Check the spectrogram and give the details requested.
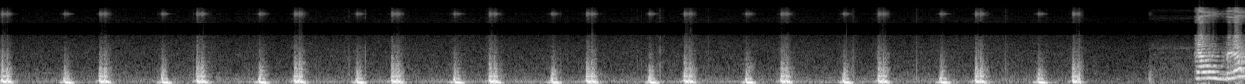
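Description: Steady heartbeat about 62 a minute, each beat's second sound split and staying split; fixed splitting typical of atrial septal defect.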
